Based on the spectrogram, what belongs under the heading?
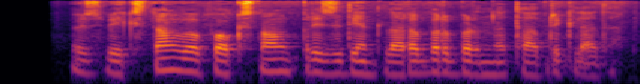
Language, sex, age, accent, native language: Uzbek, male, 18-24, Surxondaryo, Uzbek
